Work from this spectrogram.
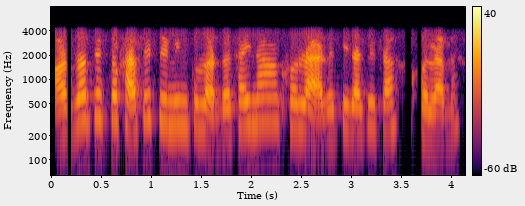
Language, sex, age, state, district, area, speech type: Nepali, female, 30-45, West Bengal, Kalimpong, rural, conversation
